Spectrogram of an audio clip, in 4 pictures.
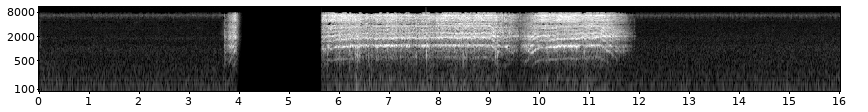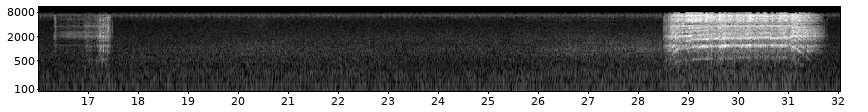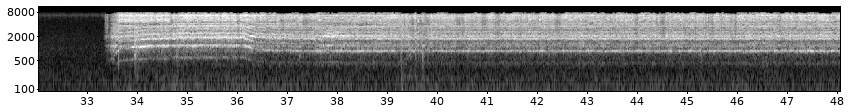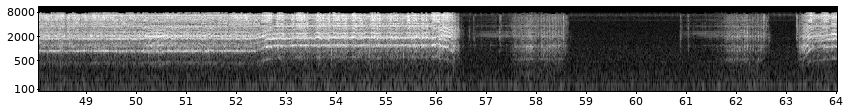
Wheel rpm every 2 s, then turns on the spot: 0, 10, 130, 140, 100, 10, 0, 0, 0, 0, 0, 0, 0, 0, 110, 70, 50, 160, 120, 110, 110, 110, 110, 110, 120, 120, 140, 160, 40, 10, 0, 40.
56-58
